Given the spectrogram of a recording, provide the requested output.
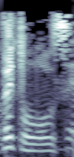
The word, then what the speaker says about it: victuals: Except I knew right away it's spelled victuals, but it's actually called vittles.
